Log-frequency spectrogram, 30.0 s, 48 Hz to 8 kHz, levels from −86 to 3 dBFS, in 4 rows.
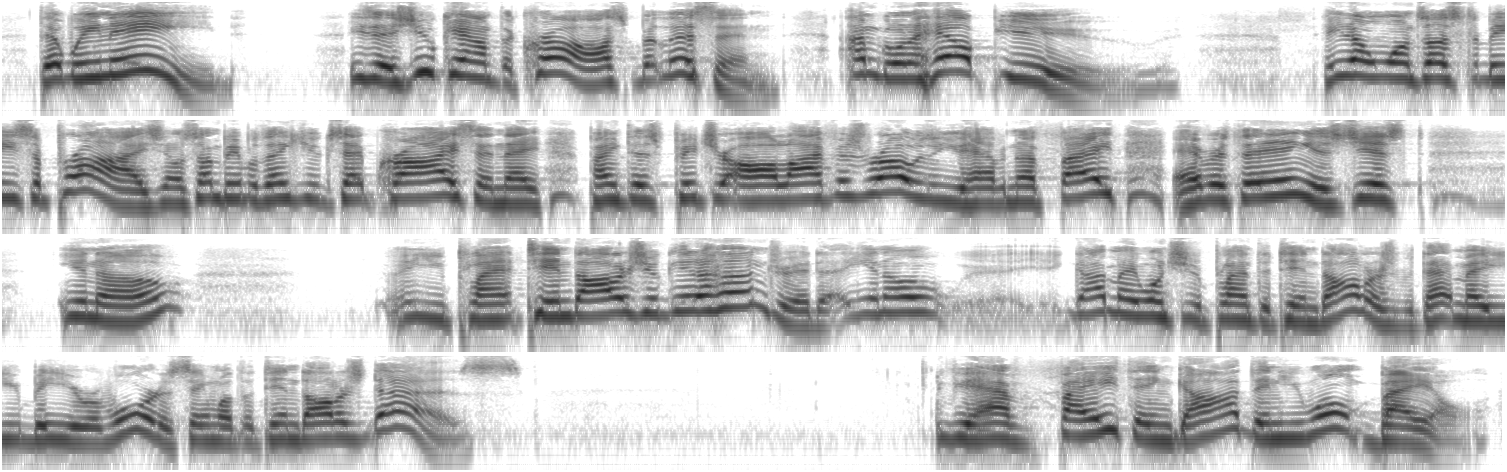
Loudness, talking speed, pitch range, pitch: -22 LUFS, 180 wpm, 195-270 Hz, 230 Hz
